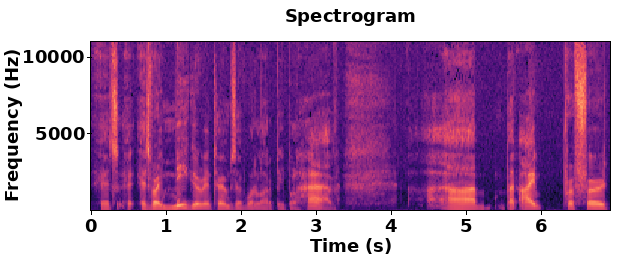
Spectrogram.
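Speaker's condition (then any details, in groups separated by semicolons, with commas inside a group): Stutter; repeated words, prolonged sounds, blocks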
